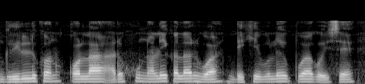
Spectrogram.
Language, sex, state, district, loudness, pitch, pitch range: Assamese, male, Assam, Kamrup Metropolitan, -16 LUFS, 125 Hz, 120-135 Hz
